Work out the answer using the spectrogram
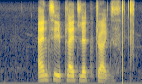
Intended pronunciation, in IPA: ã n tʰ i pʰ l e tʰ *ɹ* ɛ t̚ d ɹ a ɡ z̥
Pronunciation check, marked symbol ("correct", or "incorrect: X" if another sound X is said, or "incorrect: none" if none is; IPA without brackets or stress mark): incorrect: l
